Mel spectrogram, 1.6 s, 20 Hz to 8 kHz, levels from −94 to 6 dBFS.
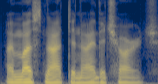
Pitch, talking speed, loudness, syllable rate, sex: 90 Hz, 230 wpm, -19 LUFS, 5.4 syllables/s, male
